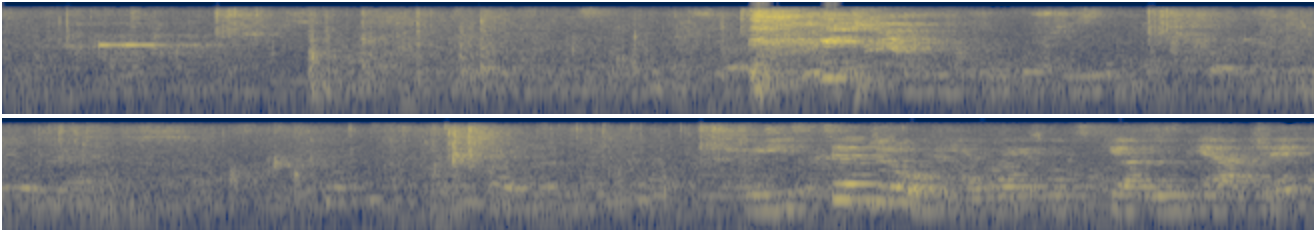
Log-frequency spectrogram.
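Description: A crowd of men and women murmurs and talks nearby in a room.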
